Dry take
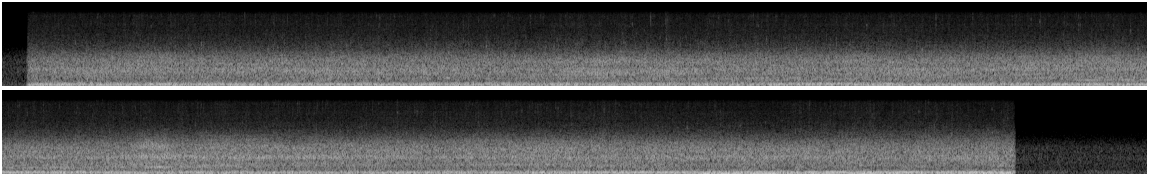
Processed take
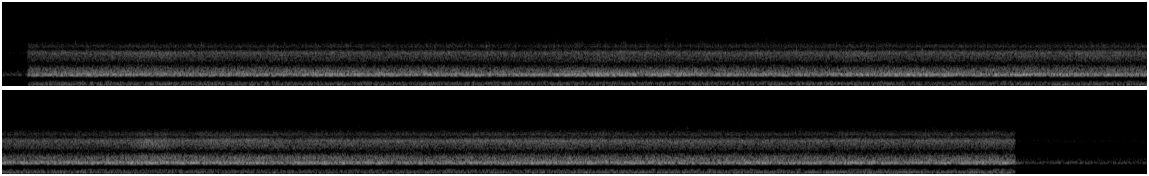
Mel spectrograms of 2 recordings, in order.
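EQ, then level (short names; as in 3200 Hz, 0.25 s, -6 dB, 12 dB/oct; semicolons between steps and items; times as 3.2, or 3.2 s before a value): vowel filter e; Chebyshev band-stop 220–530 Hz, order 4; +1.0 dB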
